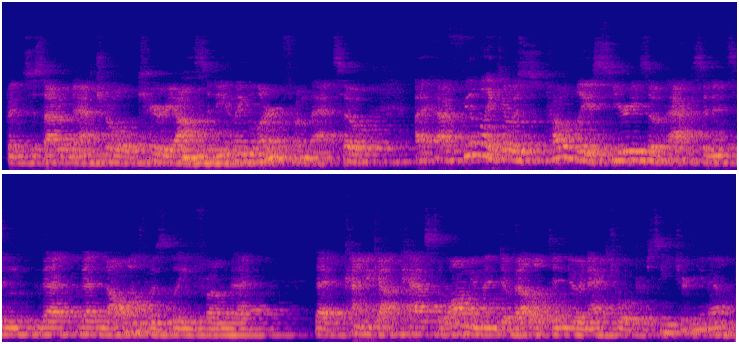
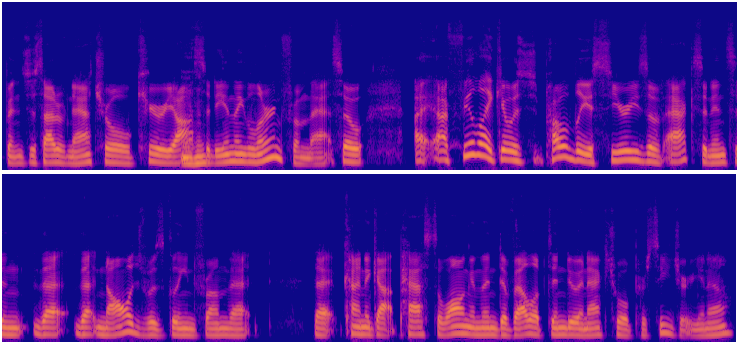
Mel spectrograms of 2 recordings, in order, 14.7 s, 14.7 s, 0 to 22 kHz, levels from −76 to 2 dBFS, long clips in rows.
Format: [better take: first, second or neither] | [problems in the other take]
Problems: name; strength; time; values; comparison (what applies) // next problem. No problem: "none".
second | off-mic speech; far // room echo; noticeable; dies away in 1.1 s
